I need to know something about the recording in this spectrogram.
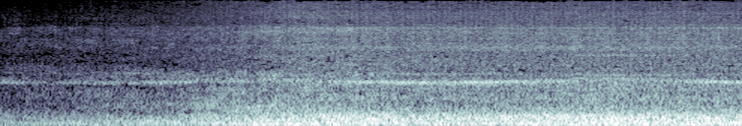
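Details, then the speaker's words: Car after an oil leak repair and new battery, no check engine lights, still due an oil change; idles smoother but still "sounds like a tractor," with an even low rumble and no knocks or misses, normal idle. "idles a lot smoother still sounds like a tractor but I'll make it a little bit more racy as we figure out some things to do to it"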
